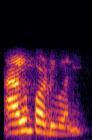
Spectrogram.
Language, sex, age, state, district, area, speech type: Odia, female, 18-30, Odisha, Bhadrak, rural, conversation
